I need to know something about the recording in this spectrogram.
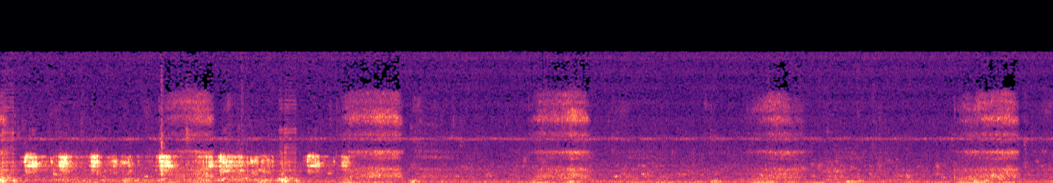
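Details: Jack napping: soft, whistling, nasal snoring breaths repeating every few seconds over a faint steady hum; snoring.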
